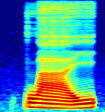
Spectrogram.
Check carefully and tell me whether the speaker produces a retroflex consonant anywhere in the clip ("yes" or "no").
no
